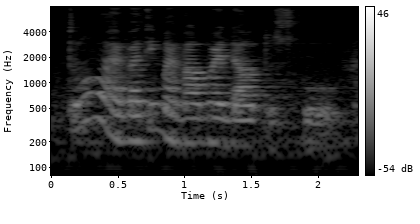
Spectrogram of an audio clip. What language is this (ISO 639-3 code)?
eng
